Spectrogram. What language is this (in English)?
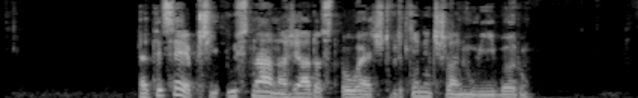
Czech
